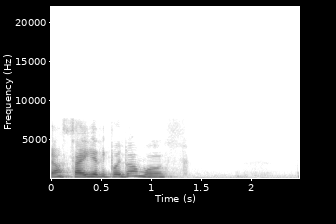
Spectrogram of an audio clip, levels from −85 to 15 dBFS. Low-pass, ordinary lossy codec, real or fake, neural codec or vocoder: none; none; fake; codec, 16 kHz, 2 kbps, FunCodec, trained on Chinese and English, 25 frames a second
